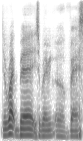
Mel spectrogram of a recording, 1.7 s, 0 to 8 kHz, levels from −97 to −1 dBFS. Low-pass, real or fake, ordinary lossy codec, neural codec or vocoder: none; fake; none; codec, 16 kHz, 1 kbps, X-Codec, WavLM features, trained on Multilingual LibriSpeech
